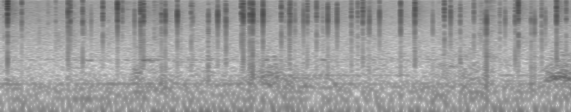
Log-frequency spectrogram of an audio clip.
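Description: A small glass cosmetic dropper serum bottle with a white dropper cap, hollow with liquid inside, is held in both hands and tapped and scratched with long manicured nails. Rapid, bright, clicky taps and thin scratches follow one another with almost no ring. A steady low rumble sits underneath.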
